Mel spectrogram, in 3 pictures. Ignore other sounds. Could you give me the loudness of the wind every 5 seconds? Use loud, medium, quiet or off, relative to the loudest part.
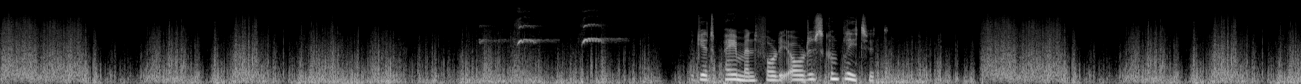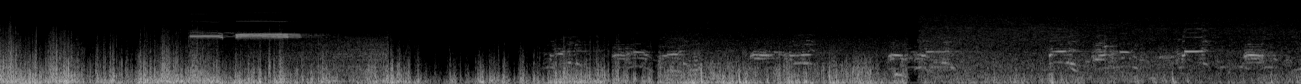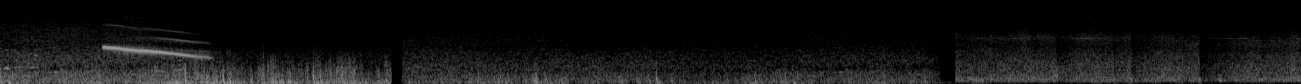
loud, loud, loud, medium, medium, quiet, quiet, quiet.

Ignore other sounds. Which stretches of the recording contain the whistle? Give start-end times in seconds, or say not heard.
4.8-6.0, 14.9-16.9, 27.0-28.1.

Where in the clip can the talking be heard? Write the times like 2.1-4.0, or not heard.
6.9-8.8.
